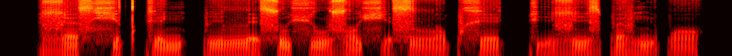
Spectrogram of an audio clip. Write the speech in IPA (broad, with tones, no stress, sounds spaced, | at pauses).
ɮ ɛː˨ s ç ɛ˨ t k eː˨ ɲ pː iː˨ lː ḛ˦ s u˦ ç uː˦˨ z ɔ˨ ç ḛ˦ s lː ɔ˨ p x eː˦ kː ḭ˦˨ ɮ iː˦ z p ɛ˦ v ŋ ḛ˨ p ɔ˦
